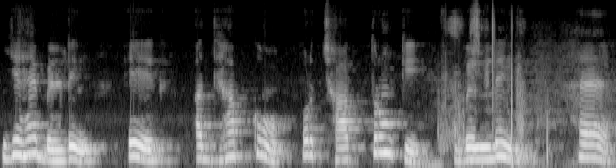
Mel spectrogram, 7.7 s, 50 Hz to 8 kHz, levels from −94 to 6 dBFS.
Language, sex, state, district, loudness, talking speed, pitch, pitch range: Hindi, male, Rajasthan, Bikaner, -14 LUFS, 70 wpm, 170 Hz, 150-200 Hz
